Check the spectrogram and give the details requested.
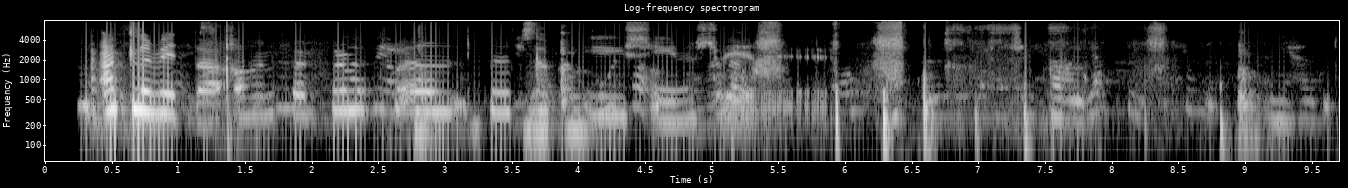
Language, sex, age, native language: Icelandic, female, 13, Icelandic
